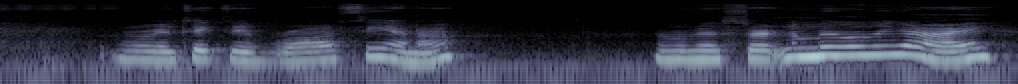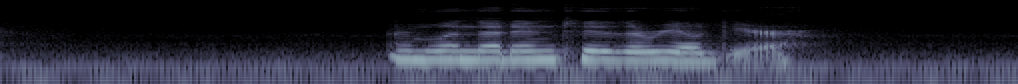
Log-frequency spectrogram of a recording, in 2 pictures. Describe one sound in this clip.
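A woman talks calmly and close up, in short bursts.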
